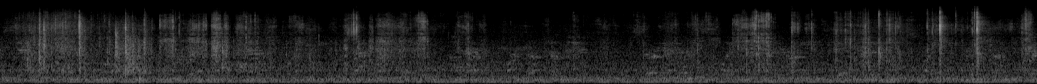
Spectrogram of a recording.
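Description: Paper crinkling and rustling with short scrapes and tearing as a knife trims fat and silver skin off a deer hindquarter and the strips are pulled away by hand. There are a couple of sharp ticks near the end.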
